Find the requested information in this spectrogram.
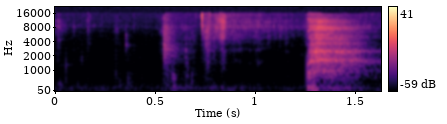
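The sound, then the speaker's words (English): Someone sips a Monster energy drink: a few soft, quick slurping sips, a brief pause, then a louder breathy exhale of relief. Nobody speaks. “Hold up, I need a sip of Monster to talk correctly.”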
